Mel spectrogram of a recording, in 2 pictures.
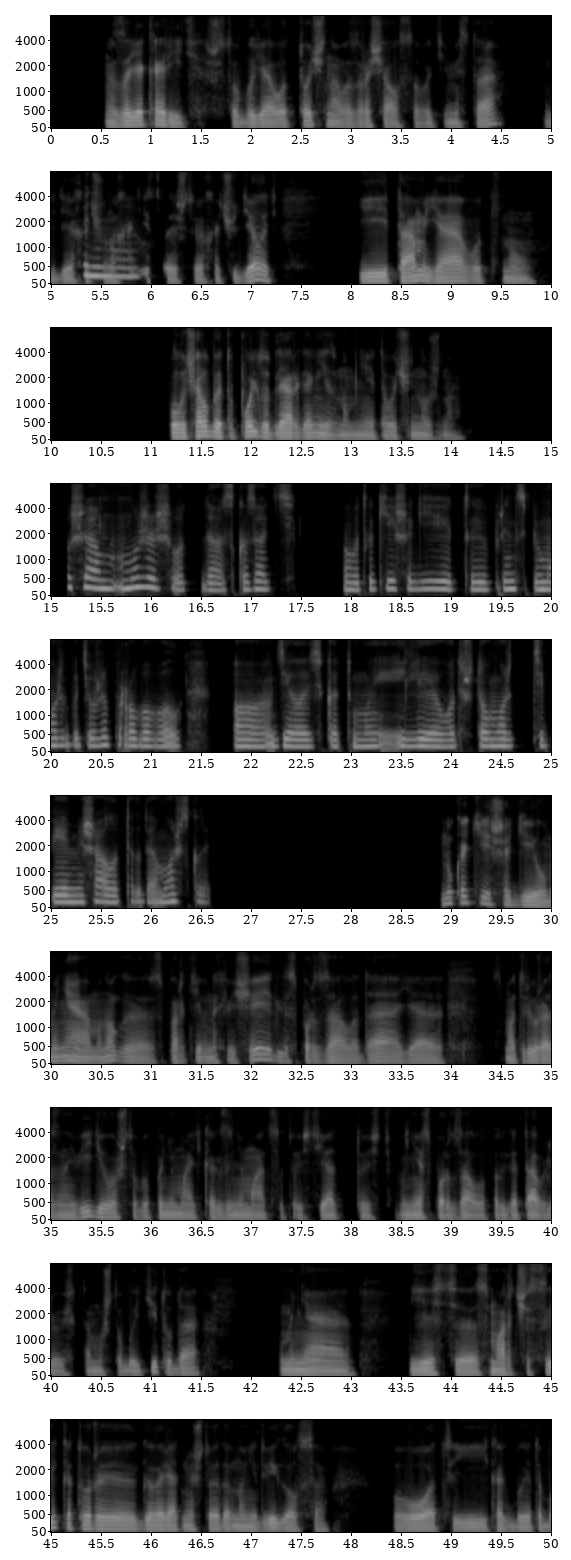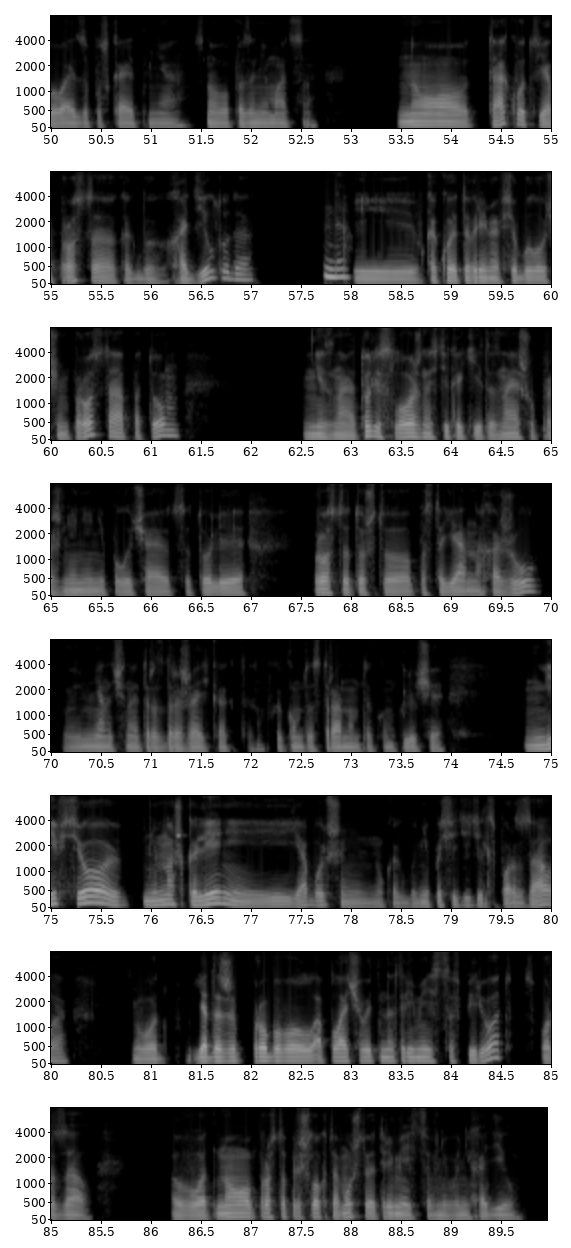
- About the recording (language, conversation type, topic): Russian, advice, Как поддерживать мотивацию и дисциплину, когда сложно сформировать устойчивую привычку надолго?
- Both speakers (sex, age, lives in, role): female, 20-24, Estonia, advisor; male, 35-39, Estonia, user
- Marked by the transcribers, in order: none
